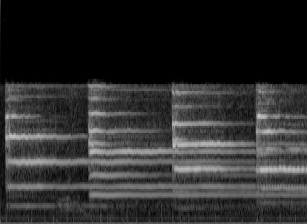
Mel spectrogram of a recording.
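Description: The clock bell in Glen Falls Town Hall chimes four slow, evenly spaced strokes, each rich, ringing tone sustaining into the next. No voices are heard.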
